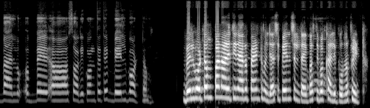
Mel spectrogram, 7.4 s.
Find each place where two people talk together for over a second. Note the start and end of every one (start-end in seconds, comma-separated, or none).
none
